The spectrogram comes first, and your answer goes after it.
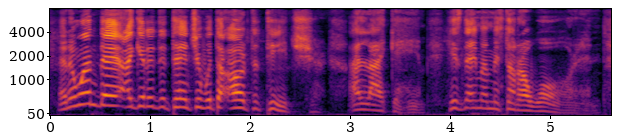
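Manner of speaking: put-on Italian storyteller accent; sad Italian. Comic telling a boyhood detention story, mock Italian accent. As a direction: melodramatic Italian accent with extra vowels between words.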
